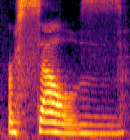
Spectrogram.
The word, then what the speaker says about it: ourselves: defend ourselves ourselves the word our is typically reduced to a quick s ourselves and the S at the end is voiced ourselves ourselves since these are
